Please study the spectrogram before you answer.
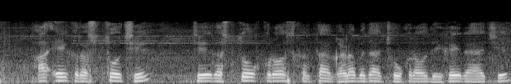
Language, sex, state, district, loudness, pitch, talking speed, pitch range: Gujarati, male, Gujarat, Gandhinagar, -13 LUFS, 145 Hz, 165 wpm, 135-155 Hz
